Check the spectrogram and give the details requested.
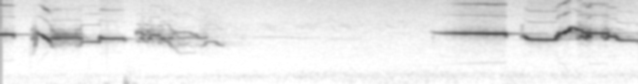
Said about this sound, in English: I'll put you out of your misery. It's actually the hermit thrush. Right. The giveaway is the first strong note of the song. Hermits start out loud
